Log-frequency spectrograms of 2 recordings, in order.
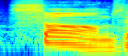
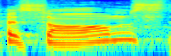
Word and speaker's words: Psalms: I want to go to the very middle of God's word to a book that we call Psalms. It's a book of songs, and some people pronounce it psalms. They think they're the, it's psalms, but uh, the P is silent as it always should be in our lives.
